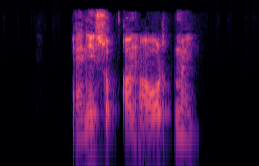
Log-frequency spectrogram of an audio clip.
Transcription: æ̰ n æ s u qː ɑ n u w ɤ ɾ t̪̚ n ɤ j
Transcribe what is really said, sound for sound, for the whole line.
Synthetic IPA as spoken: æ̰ n i s u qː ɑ n ɒ w ɤ ɾ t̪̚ m ɤ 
